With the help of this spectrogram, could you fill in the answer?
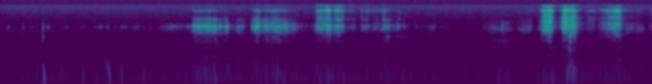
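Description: Long fingernails scratch and rub along the bead strands and glitter of a blue glitter Christmas ornament held in the hand. Quiet, bright scratchy rustles come in short bursts over a low background rumble, with a few light clicks early on.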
